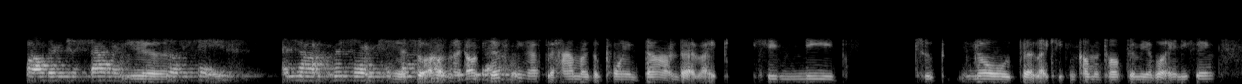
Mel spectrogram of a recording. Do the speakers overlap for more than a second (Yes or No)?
Yes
